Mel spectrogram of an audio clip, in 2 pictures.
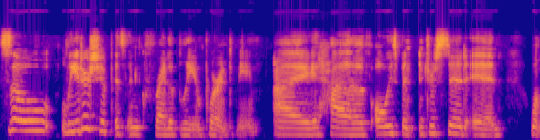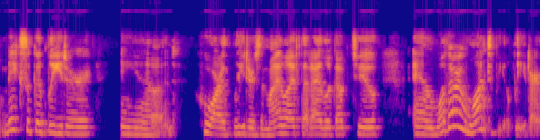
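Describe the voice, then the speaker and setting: Medium-pitched woman's voice with a Midwestern US accent, lively intonation and a moderate pace over a quiet background. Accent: US Midwest. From Illinois, Chicago area. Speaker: college student. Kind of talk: video presentation.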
